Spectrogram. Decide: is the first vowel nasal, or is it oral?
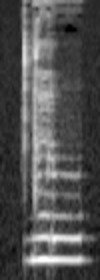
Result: nasal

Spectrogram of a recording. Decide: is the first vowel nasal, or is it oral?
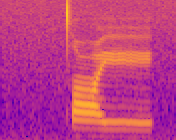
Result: oral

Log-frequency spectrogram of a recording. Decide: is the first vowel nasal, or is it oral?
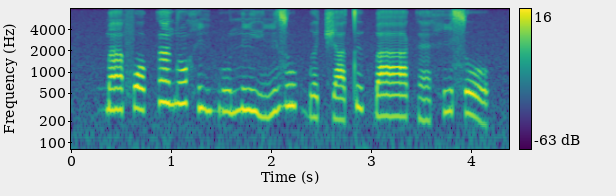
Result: nasal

